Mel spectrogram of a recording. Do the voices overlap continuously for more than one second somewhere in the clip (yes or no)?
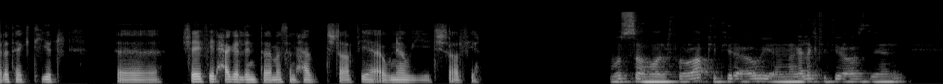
no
